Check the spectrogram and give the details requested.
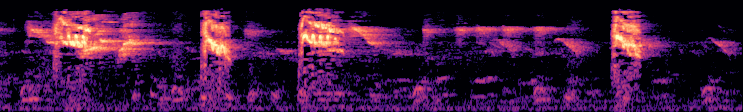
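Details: Streaked weaver (manyar kembang), young bird, singing as tutor material for songbirds: a few loud, high squeaky notes spaced about half a second apart, with faint thin twitters between.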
